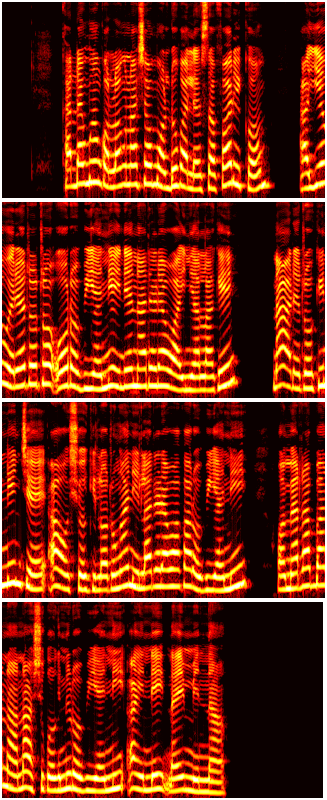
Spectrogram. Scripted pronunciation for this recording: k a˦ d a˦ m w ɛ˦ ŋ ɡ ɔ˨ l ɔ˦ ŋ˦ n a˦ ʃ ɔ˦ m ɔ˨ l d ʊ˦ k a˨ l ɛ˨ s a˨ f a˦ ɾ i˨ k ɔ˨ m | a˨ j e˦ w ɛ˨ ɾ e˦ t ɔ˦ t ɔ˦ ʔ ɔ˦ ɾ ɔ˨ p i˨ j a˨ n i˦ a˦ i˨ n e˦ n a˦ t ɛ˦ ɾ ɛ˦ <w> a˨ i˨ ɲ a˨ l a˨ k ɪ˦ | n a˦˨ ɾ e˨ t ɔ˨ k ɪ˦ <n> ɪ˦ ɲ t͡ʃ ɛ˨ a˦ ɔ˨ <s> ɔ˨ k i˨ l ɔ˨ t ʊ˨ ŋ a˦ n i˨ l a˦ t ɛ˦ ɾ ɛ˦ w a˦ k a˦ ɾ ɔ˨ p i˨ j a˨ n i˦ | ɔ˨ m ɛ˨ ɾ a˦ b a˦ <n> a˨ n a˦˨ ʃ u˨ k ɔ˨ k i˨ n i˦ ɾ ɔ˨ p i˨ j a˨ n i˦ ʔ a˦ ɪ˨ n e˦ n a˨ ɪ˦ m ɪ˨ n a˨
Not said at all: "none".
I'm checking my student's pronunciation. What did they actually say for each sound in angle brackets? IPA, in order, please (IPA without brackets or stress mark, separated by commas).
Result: w, n, ʃ, n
